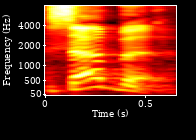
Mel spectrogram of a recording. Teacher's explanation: Matikan pada huruf ba. Selalu banyak kali kita jumpa bacaan sab. Ada qalqalah, lantunan.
